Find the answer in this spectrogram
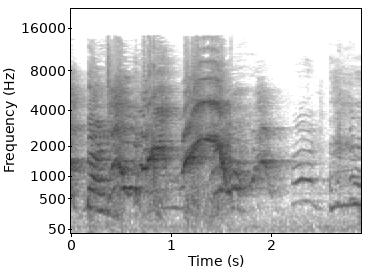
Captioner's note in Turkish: Çığlık sesi; Gülme sesleri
